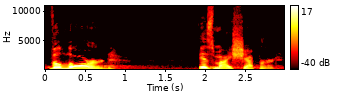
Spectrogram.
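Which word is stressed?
Lord. The word Lord carries the main stress. There is only one real Lord. "He is the one, the Savior, the Creator"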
